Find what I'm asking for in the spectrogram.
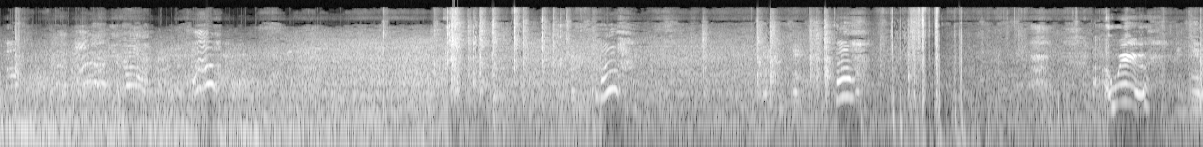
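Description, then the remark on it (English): Several sharp, booming cracks of explosions from raids targeting a tower go off at irregular intervals over a loud, continuous roar of crowd commotion, with raised voices and shouting throughout. “We're going to direct the camera now towards the explosions.”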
